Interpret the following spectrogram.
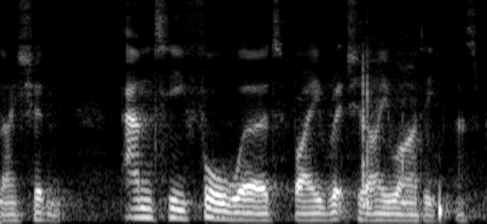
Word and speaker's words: Ayoade: Anti-Foreword by Richard Ayoade, that's the pronunciation.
